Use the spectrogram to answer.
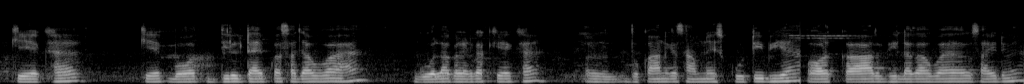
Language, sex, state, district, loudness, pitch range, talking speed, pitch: Hindi, male, Bihar, Sitamarhi, -28 LUFS, 130-140 Hz, 185 wpm, 130 Hz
